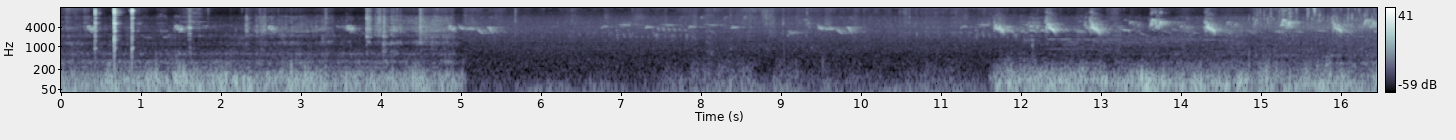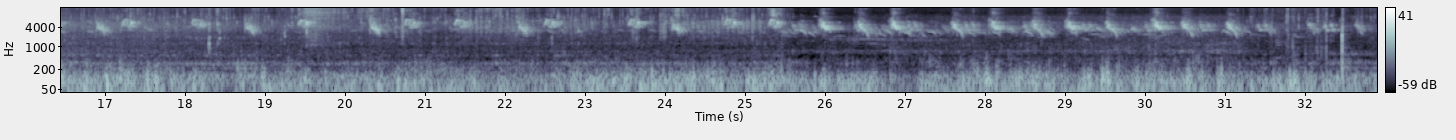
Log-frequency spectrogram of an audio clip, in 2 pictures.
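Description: Small birds chirping in quick, repeated high notes, about two or three a second, over a low rumble that drops away for several seconds early on and then returns.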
